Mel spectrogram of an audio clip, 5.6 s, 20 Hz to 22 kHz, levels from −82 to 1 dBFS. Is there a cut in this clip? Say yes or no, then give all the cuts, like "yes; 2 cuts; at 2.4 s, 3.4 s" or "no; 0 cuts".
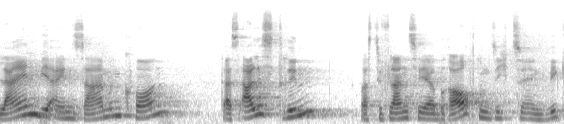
no; 0 cuts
